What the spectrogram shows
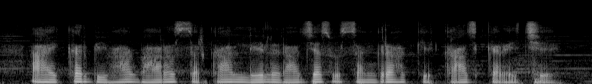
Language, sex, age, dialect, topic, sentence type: Maithili, male, 18-24, Eastern / Thethi, banking, statement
